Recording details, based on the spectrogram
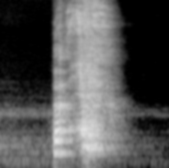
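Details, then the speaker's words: Pepper-induced sneeze after sniffing black pepper: one loud sneeze with a sharp burst trailing into a drawn-out voiced release, in a quiet room. "Hello, I'm gonna sneeze. With pepper. Happy Valentine's Day."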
